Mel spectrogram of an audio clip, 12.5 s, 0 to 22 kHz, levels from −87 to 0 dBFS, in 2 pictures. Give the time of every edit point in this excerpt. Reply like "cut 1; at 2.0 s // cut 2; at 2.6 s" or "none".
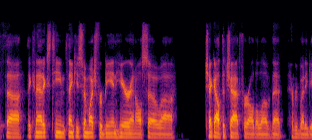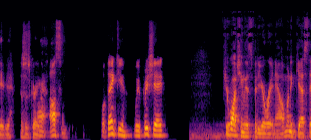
none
